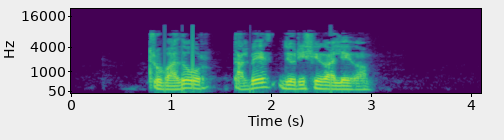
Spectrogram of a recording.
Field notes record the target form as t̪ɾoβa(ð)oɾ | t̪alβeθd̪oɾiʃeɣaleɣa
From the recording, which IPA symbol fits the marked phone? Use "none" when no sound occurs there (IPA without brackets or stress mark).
ð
